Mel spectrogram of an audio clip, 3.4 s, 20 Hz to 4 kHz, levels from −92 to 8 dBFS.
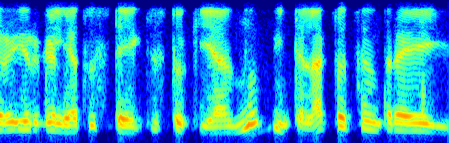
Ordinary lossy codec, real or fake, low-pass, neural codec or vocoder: Opus, 32 kbps; real; 3.6 kHz; none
